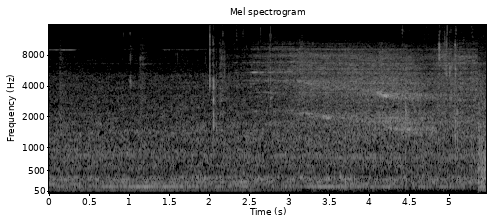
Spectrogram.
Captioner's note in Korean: feat.공사 소음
